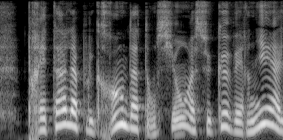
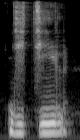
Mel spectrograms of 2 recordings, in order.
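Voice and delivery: plain reading voice

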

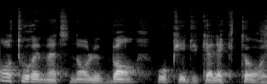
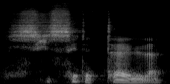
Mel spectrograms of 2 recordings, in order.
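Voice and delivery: much softer and slow, half to himself; a slow, hushed private thought; thought aloud; 2 semitones lower, 8 dB quieter, slower than usual. A narrator's reading. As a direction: let the thought slip out under the breath. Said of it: "ces mots vinrent jusqu'à ses lèvres".

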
